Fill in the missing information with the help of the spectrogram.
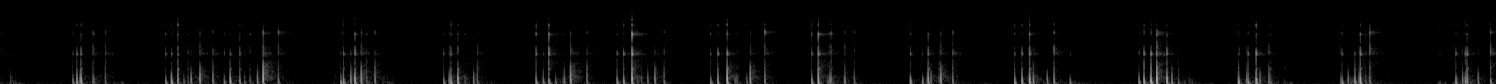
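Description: Long white nails tap and scratch the flat surface of two matching small round wooden tree slice coasters, solid wood with bark edges. Quick dry taps come in short bursts separated by brief pauses, each with a low woody knock and a bright clicky edge that dies away almost instantly.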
